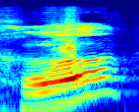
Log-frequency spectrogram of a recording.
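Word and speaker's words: 河: This is a regular river, pronounced as He.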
